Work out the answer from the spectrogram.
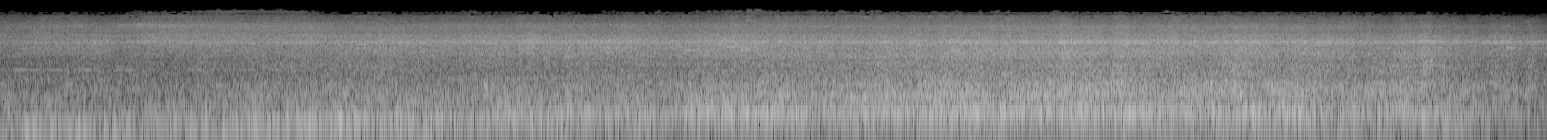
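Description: Keihan electric commuter train running out along the station platform: a steady rumble of wheels and traction motors that swells and then fades near the end as the last car pulls away.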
